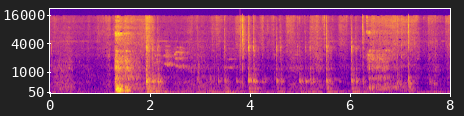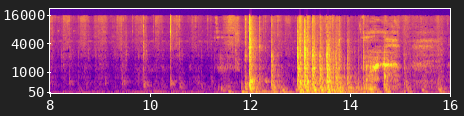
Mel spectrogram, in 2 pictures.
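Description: Plastic waste-pipe fitting on a boiler condensate line being unscrewed and pulled apart by hand to check it for a blockage: a sharp click about a second in, then small clicks and rubbing of plastic, with louder handling of the pipework in the last few seconds.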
